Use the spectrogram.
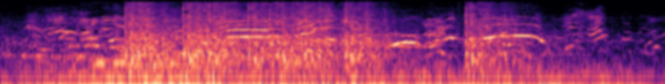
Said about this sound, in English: God, it was terrifying to watch that, wasn't it? To hear all those gunshots, to hear the tat, tat, tat, the sequence of shots, to hear the screams of people running.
